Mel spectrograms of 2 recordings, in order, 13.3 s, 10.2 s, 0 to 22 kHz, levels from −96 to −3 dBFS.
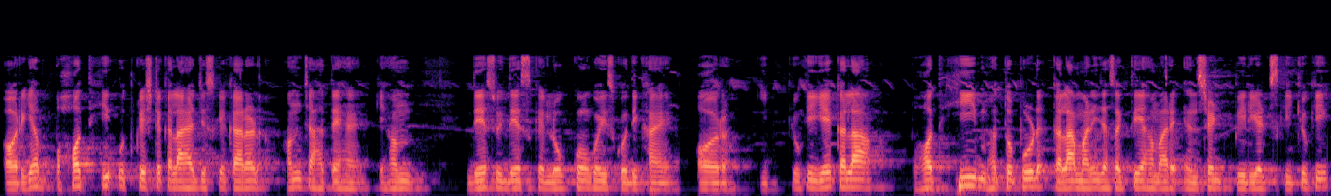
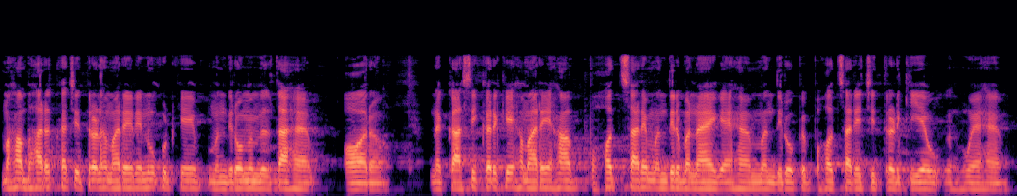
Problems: none marked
